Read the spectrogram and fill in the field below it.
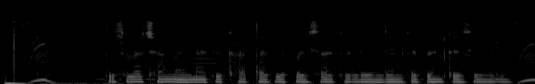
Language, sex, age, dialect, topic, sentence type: Bhojpuri, male, 18-24, Southern / Standard, banking, question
